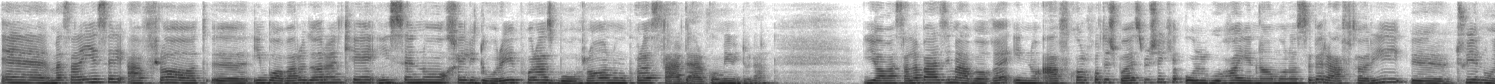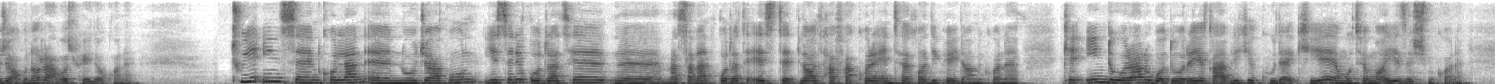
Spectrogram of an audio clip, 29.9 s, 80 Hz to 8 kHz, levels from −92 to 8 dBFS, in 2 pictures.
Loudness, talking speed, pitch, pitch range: -16 LUFS, 135 wpm, 220 Hz, 205-250 Hz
